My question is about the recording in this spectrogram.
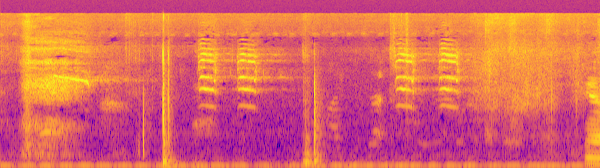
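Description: A bird calling in the background: two short runs of quick repeated calls, about two seconds and four seconds in. A few faint sharp clicks fall between the runs.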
